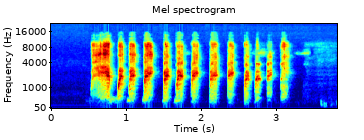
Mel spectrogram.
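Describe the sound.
A person does a loud, convincing duck impression, a rapid run of about a dozen raspy quacks in steady rhythm, ending with a faint low murmur.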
